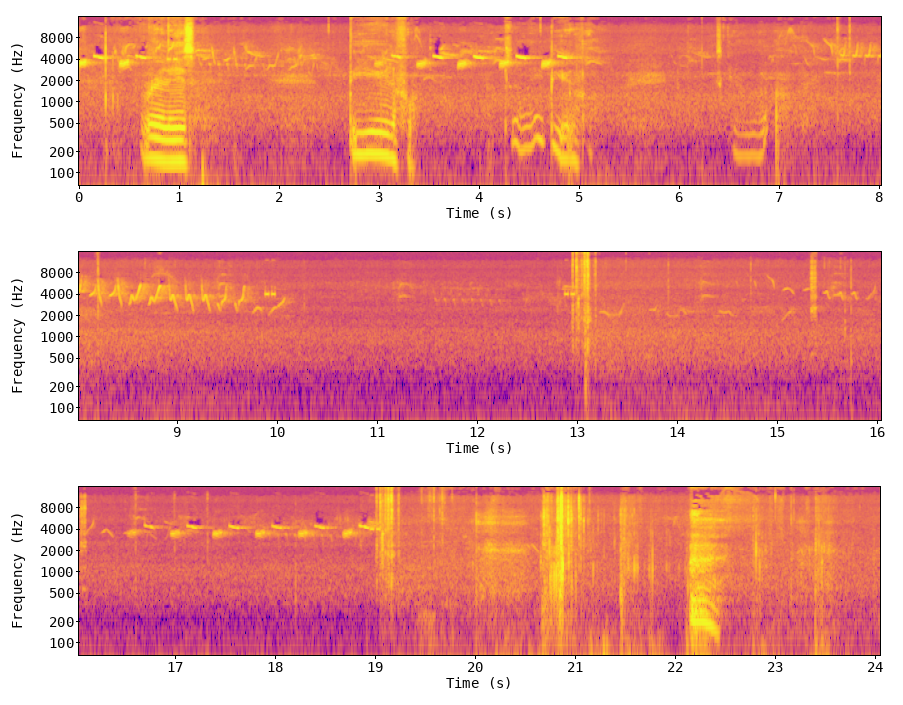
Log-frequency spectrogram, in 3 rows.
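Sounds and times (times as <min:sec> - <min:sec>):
faint songbirds singing: 0:00.0 - 0:24.0
low outdoor background noise: 0:00.0 - 0:24.0
sharp click: 0:12.9 - 0:13.2.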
